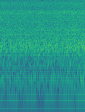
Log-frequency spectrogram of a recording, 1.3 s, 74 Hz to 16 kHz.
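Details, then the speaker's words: Mercedes CL65 AMG twin-turbo V12 just refired after repairs, with no coolant in it yet: steady, even hum with no stumbles or misfires, smooth enough to sleep on; clean, normal idle. "nice no misfiring i could go to sleep on this thing idle down give you a little growler"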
